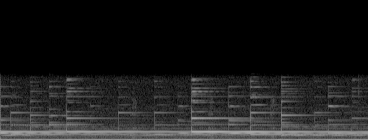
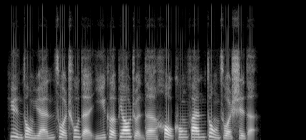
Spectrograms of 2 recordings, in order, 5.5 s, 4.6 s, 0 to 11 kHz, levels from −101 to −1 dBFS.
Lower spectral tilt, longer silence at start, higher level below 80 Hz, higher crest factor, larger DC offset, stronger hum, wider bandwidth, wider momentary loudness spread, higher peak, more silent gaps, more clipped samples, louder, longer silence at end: second, -2.5 dB/octave vs -4 dB/octave; second, 0 s vs 0.15 s; about the same, -56 dBFS vs -60 dBFS; second, 12 dB vs 20 dB; about the same, 1% vs 0.5%; neither; second, 5.2 kHz vs 8 kHz; about the same, 9 LU vs 10 LU; second, -24 dBFS vs -2 dBFS; neither; neither; second, -39 LUFS vs -22 LUFS; second, 0 s vs 0.75 s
